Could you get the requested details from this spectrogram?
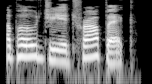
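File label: "apogeotropic", British English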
